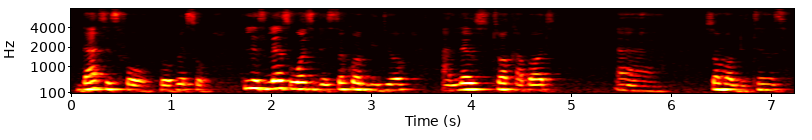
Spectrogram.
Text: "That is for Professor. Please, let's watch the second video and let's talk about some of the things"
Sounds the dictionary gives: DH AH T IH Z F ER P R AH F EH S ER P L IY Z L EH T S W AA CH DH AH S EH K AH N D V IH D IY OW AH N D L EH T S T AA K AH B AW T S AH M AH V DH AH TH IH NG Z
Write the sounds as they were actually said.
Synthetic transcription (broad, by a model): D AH T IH S F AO P R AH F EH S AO P L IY S L EH T S W AA CH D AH S EH K AH N D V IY D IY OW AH N L EH T S T AA K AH B AW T S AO M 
